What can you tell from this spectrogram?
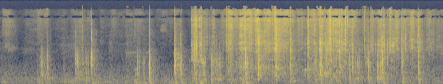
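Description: Eggs being set one by one into an egg storage container: an irregular run of light clicks and knocks, sparse at first and growing busy about halfway through.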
